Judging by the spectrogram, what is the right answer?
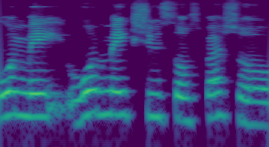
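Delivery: ordinary talk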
